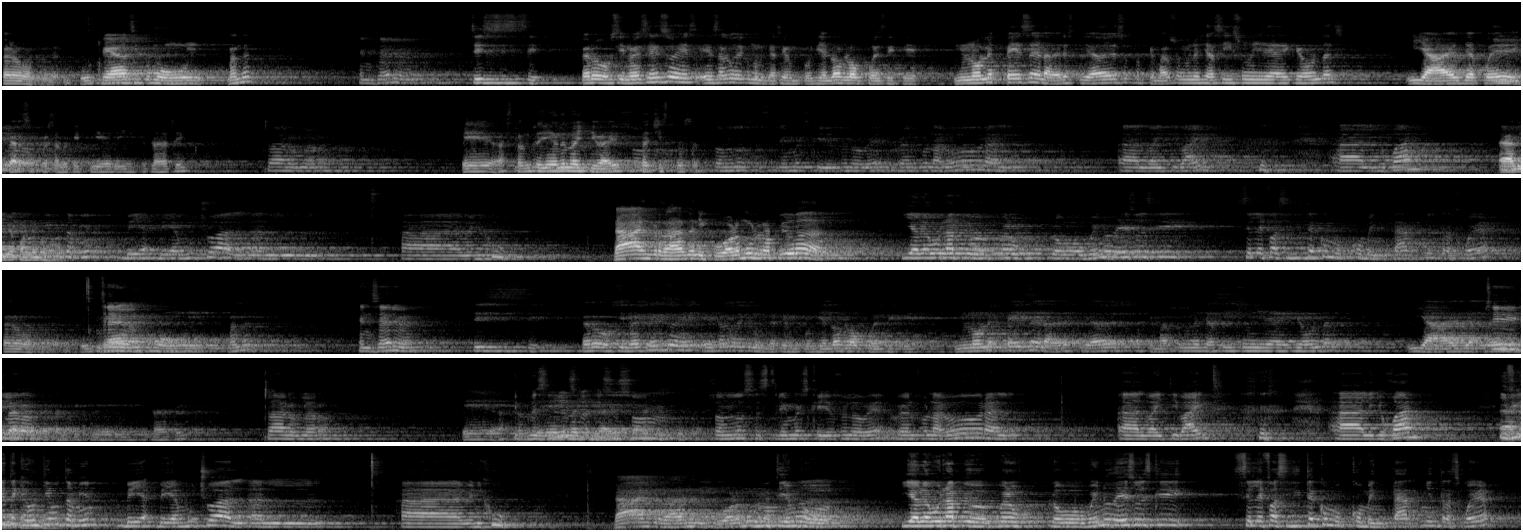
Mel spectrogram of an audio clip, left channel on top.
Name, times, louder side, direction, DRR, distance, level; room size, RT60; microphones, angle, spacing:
voice 1, 0.0-2.5 4.7-5.4 5.8-9.2 9.5-13.4 14.0-15.4 15.7-17.1 19.8-22.2 30.2-30.9 36.5-38.6, left 7 dB, 75° left, 0.3 m, -23 dB
voice 2, 0.9-1.4 3.6-4.2 14.9-15.6 17.8-18.6 20.3-21.9 22.3-25.4 26.3-29.5 30.2-33.7 34.4-35.5 37.2-38.7 39.4-42.3 42.8-45.3, right 5 dB, 65° right, 0.5 m, -27 dB
12.5 x 7.6 x 4.5 m
head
